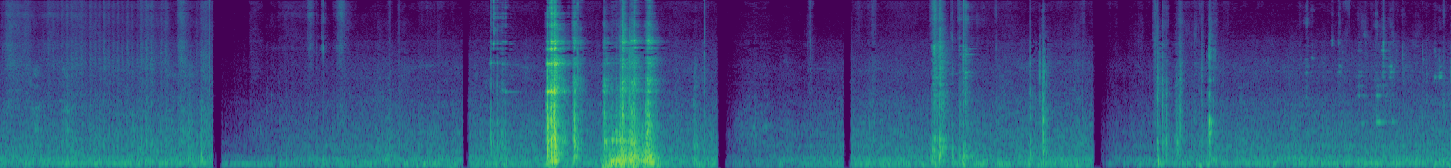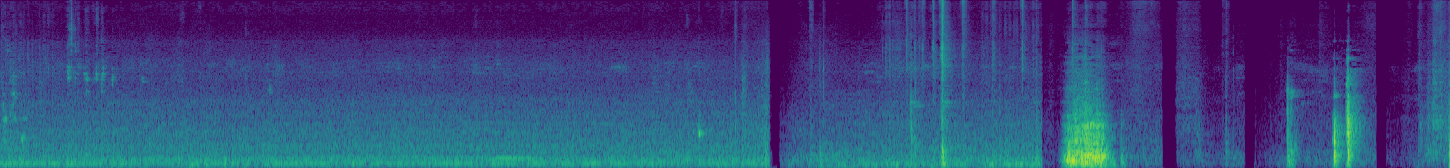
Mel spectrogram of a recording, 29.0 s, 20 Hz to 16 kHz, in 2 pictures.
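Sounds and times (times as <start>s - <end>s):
kitchenware clattering: 4.8s - 6.8s, 9.3s - 9.9s
kitchenware knocks and clinks: 4.9s - 6.7s, 25.2s - 25.8s, 27.4s - 28.3s.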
